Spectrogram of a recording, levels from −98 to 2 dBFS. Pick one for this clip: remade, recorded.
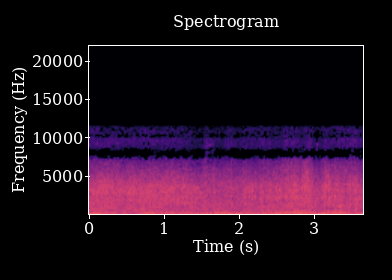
recorded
